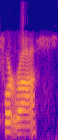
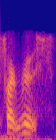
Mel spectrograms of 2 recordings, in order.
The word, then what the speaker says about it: Fort Ross: And they're actually Fort Ross yeah. – Is actually Fort Ruse. That's how you actually pronounce it. I didn't realize that.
